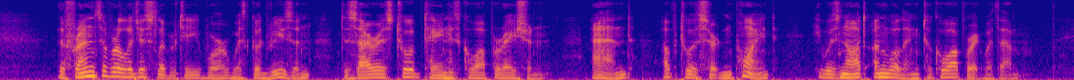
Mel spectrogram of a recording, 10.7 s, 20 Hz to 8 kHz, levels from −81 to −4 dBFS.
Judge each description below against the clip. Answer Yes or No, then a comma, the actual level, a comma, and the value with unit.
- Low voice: Yes, low, 110 Hz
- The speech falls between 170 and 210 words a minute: No, average, 155 wpm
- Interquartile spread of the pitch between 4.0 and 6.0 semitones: Yes, average, 5.2 semitones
